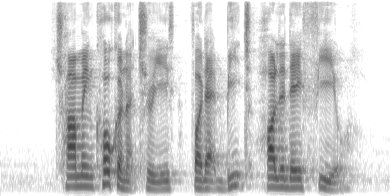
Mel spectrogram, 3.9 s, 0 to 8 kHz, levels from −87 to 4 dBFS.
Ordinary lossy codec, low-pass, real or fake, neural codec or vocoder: none; none; real; none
